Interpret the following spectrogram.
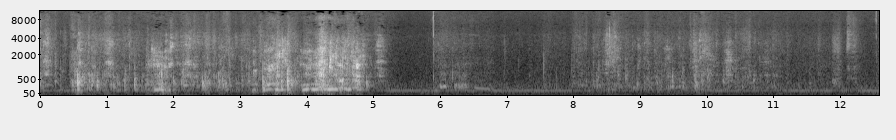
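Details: Playful wrestling between puppy Mochi, seven months old, and her 1.5-year-old brother Churro. A loud burst of growling, panting and scrabbling fills the first five seconds, then softer breathing and light movement follow.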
